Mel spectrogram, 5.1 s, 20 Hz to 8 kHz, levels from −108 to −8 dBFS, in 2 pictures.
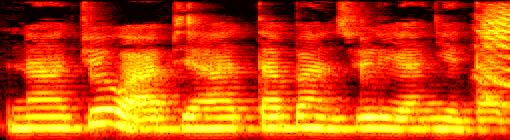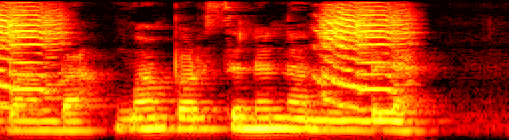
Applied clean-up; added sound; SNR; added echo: none; Squeak; -1 dB; reverberation time 0.3 s.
